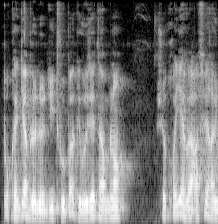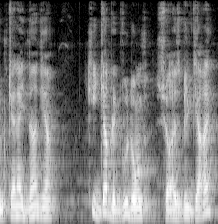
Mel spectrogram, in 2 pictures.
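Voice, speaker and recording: A man voicing a jovial old male mountain trapper with a gruff, folksy, cackling manner. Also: medium pitch, fairly quick, natural voice. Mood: surprised.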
